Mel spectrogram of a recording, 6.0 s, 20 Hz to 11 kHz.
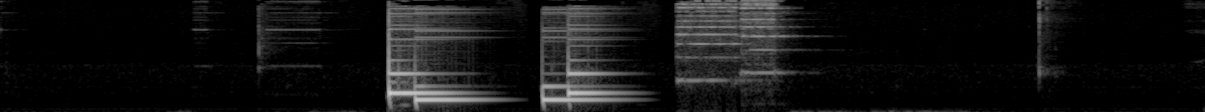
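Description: Electronic start-up beeps from the Splash Drone 4 as it powers on: two short beeps about two seconds in, each dropping in pitch, then a brighter, higher chime.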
